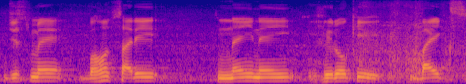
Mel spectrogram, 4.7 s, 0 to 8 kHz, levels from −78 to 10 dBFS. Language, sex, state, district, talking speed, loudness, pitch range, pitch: Hindi, male, Madhya Pradesh, Dhar, 115 wpm, -17 LUFS, 115-130 Hz, 125 Hz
